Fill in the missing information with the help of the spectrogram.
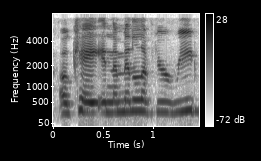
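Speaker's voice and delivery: usual speaking voice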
